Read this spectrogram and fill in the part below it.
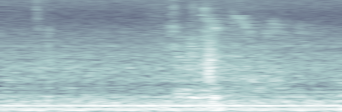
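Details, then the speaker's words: Kalk King reactor wet test, pumps sitting in a water container: the bypass pump, supplying only RO/DI water rather than kalkwasser solution, runs with a quiet, even, constant hum and no rattle or surging. Working properly, and noise is not an issue. "that is the bypass pump so that is putting just ro/di in and not not the counter-isil solution so that does appear to be working properly"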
